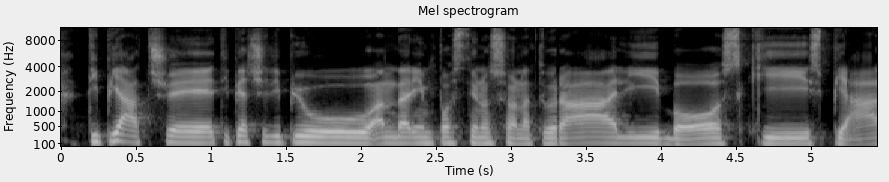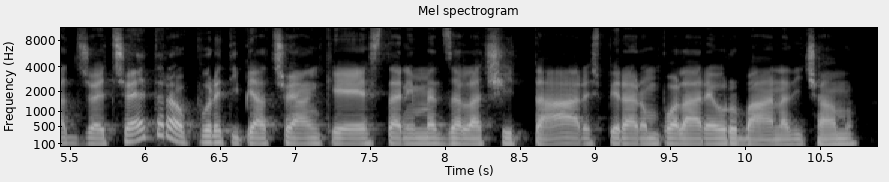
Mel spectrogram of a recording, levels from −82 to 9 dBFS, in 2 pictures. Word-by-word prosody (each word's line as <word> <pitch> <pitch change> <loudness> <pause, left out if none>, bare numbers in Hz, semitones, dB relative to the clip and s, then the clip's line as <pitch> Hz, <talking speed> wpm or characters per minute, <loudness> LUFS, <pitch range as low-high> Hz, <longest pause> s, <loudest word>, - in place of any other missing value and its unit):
Ti 140 - -1
piace 125 -4 +2
ti 120 - -9
piace 135 0 -2
di 125 -1 -4
più 120 -2 +4
andare 115 +1 +2
in 115 -1 -2
posti 120 +1 -2
non 115 0 0
so 115 0 -1
naturali, 115 +2 0
boschi, 110 +2 0
spiaggia, 110 0 -2
eccetera? 105 0 0
Oppure 130 -1 -1
ti 115 -3 -9
piace 110 0 0
anche 110 0 0
stare 110 0 -2
in 105 - -3
mezzo 110 0 -2
alla 105 -1 +1
città, 110 0 -1
respirare 105 0 -2
un 105 - -3
po' 110 +1 0
l'area 105 0 +1
urbana 100 -3 0
diciamo? 100 +1 -3
110 Hz, 165 wpm, -23 LUFS, 105-120 Hz, -, più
